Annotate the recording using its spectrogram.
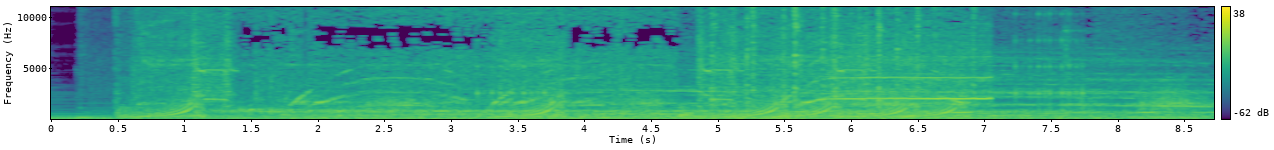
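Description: Synthetic sound effects for an animated logo: three rising whooshing sweeps over a dense bed of mechanical clicking and clanking, with music mixed in. A high held tone near the end cuts off.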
